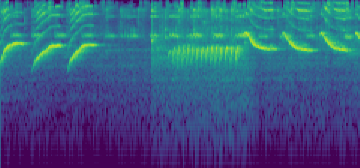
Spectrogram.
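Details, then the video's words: Canary 'nembak' song, a lure for quiet canaries: three rising whistled notes, a short gap, a buzzy roll, then several clear down-slurred whistles. "Kenari Malas Bunyi Langsung Nyaut Ikut Ngerol Kalau Dengar Suara Kenari Nembak Ini ||Voice of Canary"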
